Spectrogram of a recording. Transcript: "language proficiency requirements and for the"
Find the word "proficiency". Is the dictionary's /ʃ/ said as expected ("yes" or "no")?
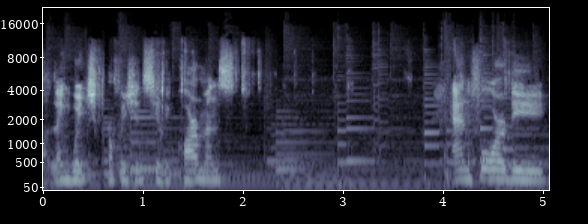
yes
